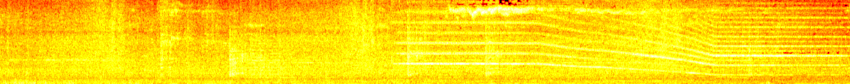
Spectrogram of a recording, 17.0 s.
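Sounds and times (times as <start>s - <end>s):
train rumbling past: 0.0s - 17.0s
high-pitched wheel squeal: 7.8s - 17.0s.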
